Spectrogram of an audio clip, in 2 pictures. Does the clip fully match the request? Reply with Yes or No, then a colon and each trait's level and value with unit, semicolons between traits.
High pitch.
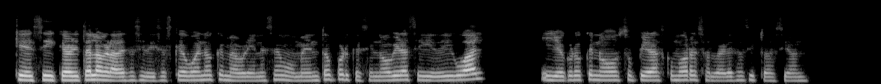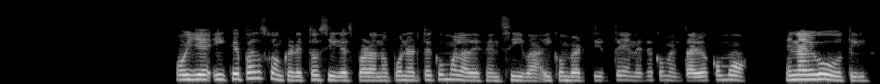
Yes: high, 195 Hz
